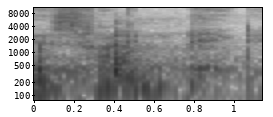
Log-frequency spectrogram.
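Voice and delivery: soft, stoned-sounding whisper.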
